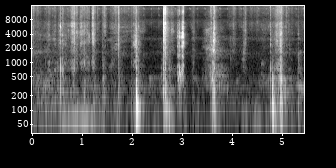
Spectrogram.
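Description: A stack of baseball trading cards flipped through by hand, each card sliding off the stack with a short papery snap, at an irregular pace of a snap every half second to a second.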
